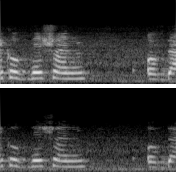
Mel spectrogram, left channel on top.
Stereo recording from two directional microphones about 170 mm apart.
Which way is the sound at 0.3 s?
55° left (ahead or behind).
